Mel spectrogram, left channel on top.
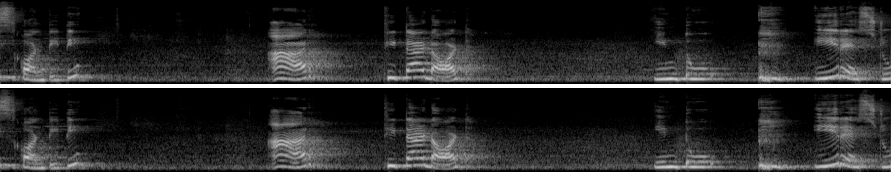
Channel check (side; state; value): both; normal; correlation 0.75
